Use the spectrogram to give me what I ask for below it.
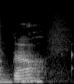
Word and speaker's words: Roald Dahl: like I think you referenced Roald Dahl. Hope I'm pronouncing that. Yeah, Roald Dahl.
